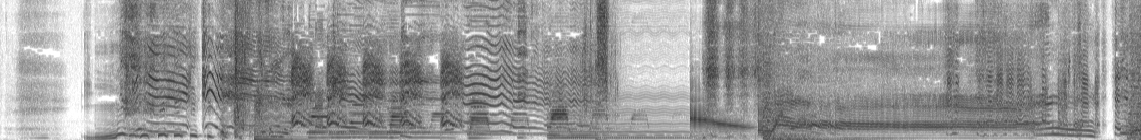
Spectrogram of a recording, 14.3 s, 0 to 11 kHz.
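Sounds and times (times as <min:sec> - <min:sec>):
speech: 0:01.0 - 0:06.9
lost baby crying: 0:01.8 - 0:08.6, 0:09.6 - 0:14.1.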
